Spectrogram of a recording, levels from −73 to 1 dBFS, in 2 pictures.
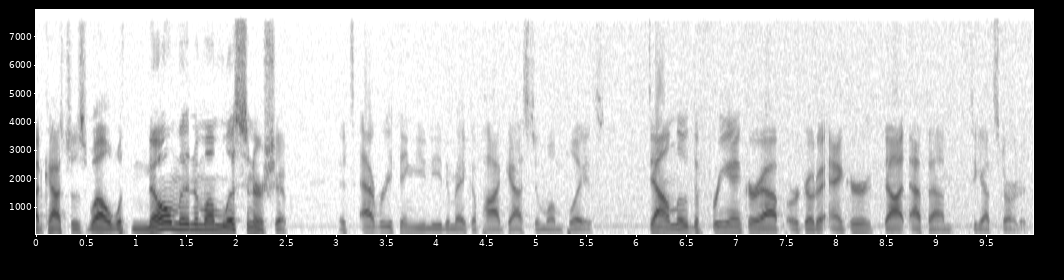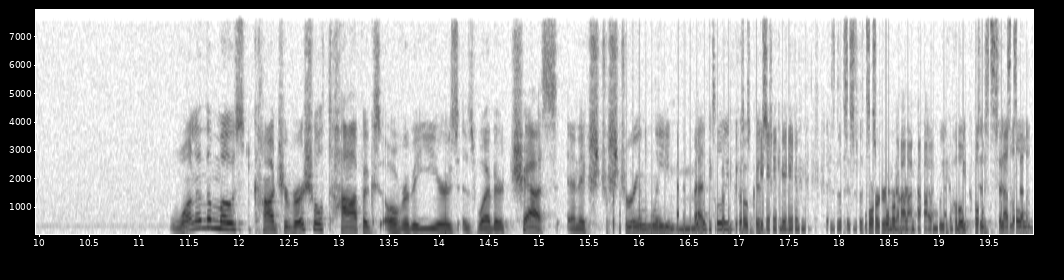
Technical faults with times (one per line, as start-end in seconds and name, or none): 3.25-5.66 automatic gain rising
14.06-14.21 phantom power thump
15.68-19.94 buffer tearing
